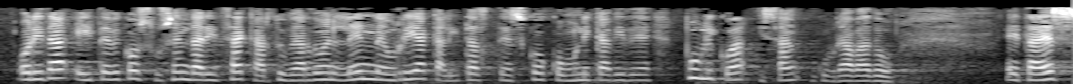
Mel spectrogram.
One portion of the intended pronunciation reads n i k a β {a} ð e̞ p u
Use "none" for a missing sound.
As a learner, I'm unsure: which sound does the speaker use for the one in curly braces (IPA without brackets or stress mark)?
i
